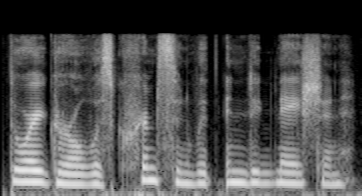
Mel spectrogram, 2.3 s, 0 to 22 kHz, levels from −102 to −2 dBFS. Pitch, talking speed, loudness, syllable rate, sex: 185 Hz, 185 wpm, -19 LUFS, 5.8 syllables/s, female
